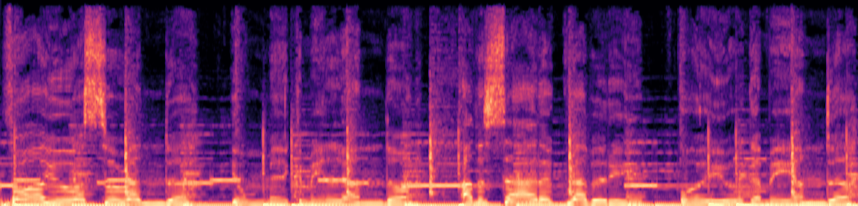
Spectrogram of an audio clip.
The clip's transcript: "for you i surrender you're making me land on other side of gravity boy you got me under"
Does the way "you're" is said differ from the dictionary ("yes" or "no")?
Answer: yes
